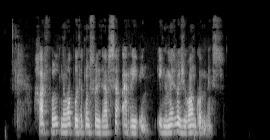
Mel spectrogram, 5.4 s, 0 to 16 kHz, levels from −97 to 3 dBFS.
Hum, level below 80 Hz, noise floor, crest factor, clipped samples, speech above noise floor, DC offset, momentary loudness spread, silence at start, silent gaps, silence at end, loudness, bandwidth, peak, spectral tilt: none; -72 dBFS; under -90 dBFS; 24 dB; under 0.1%; over 65 dB; under 0.1%; 16 LU; 0.35 s; none; 0.95 s; -25 LUFS; 11.5 kHz; -2 dBFS; -5 dB/octave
